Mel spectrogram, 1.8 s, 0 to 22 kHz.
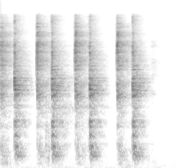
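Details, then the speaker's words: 1997 Suzuki Quadrunner 250 ATV: pressing the starter button gives four sharp double solenoid clicks in two seconds with no cranking; starter suspected, later found burnt inside with brushes possibly worn away. "So, when you press the starter button, it just clicks. I'm assuming it's the starter because I can hear the solenoid clicking obviously,"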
